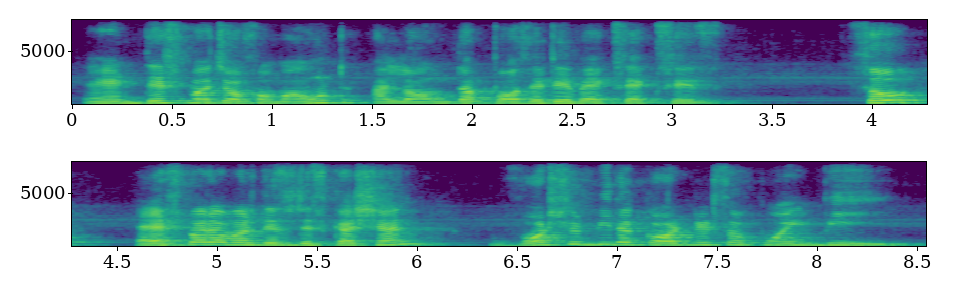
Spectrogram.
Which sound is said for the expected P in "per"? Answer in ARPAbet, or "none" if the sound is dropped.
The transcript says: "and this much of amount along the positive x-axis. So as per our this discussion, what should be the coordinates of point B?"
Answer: F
